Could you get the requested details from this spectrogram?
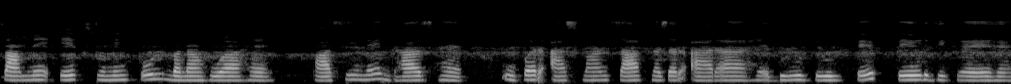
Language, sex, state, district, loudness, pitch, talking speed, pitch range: Hindi, female, Chhattisgarh, Raigarh, -27 LUFS, 195 Hz, 150 wpm, 190-210 Hz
